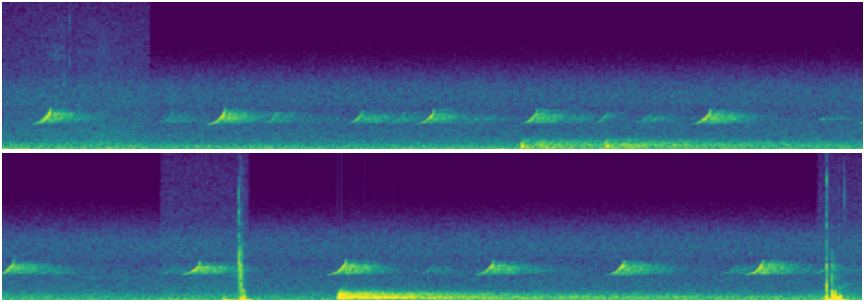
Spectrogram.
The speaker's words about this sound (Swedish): Precis när jag kommit till rätta i mitt gömsle så börjar tjädrarna göra sina inflog. Det är väldigt mäktiga ljud, kraftig bas och så slutar det hela med en smäll när de landar.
